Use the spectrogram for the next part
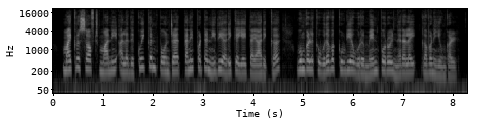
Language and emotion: Tamil, neutral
